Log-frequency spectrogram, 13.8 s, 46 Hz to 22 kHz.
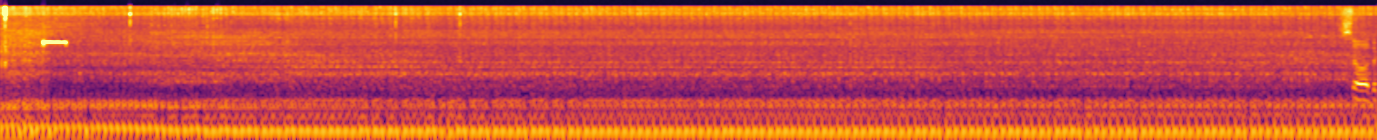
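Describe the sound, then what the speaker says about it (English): A CF Moto 1000 Overland starts and settles into a steady, loud idle, its engine rumbling evenly and close by throughout. "Let's go ahead and start it up for you. Turn the key over."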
